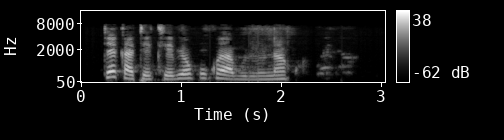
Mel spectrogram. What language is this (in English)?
Ganda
